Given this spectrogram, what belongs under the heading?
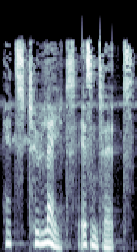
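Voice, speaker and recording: A man voicing a refined, fragile unicorn mare healer who speaks softly and pleadingly. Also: on the high side, expressive, slow, husky, pitched above the performer's own voice, exaggerated voice. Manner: soft, pleading.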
